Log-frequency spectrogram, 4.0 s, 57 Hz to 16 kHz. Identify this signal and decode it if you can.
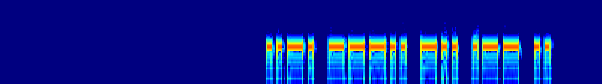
Morse code, heard as a keyed tone, about 36 wpm, 700 Hz. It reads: F8DWI
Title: DXCC-100 Call Signs - 5 Characters - Repeated 3x - 35wpm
